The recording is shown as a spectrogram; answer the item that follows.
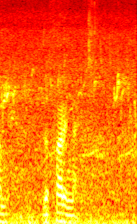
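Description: A man's voice in a pause of speech, one short voiced syllable about a second in, over a steady low outdoor background rumble.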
